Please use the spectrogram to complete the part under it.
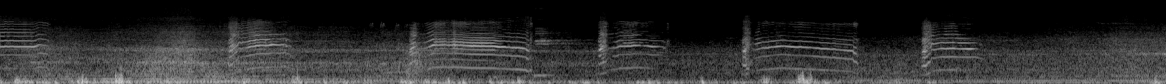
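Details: Cat meowing repeatedly, about eight clear harmonic meows spread across twelve seconds, many arching up then sliding down, some drawn out, set against a constant low urban rumble with faint knocks.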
